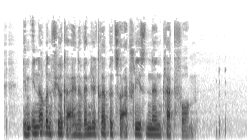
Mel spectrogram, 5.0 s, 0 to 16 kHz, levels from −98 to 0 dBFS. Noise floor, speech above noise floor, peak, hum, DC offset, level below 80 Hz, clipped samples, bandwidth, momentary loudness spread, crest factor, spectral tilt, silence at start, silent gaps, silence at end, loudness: -62 dBFS; 35 dB; -10 dBFS; none; under 0.1%; -54 dBFS; under 0.1%; 10 kHz; 10 LU; 18 dB; -6 dB/octave; 0.45 s; none; 1.1 s; -28 LUFS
